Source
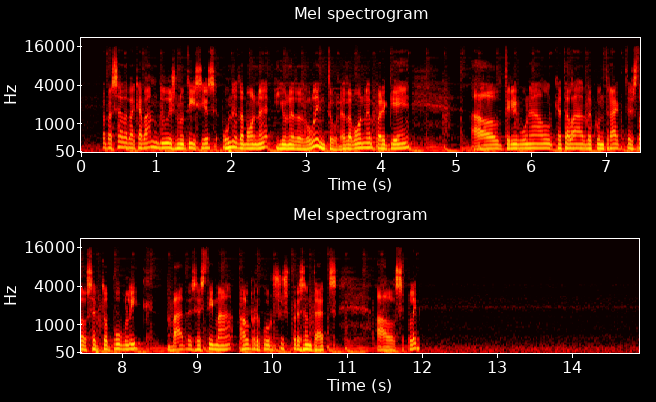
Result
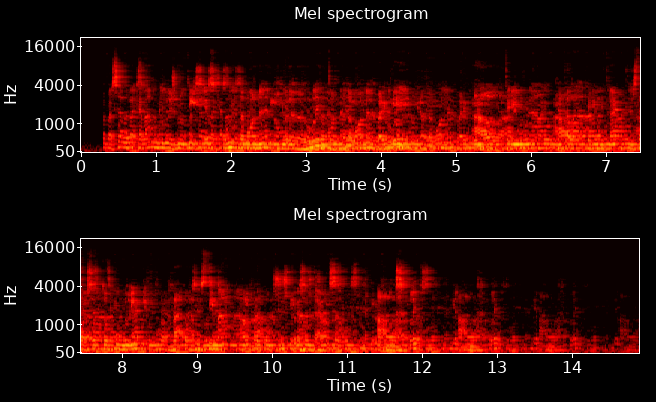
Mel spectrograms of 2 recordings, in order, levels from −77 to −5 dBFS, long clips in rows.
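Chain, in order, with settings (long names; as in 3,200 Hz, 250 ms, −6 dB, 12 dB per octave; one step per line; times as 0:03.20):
delay that plays each chunk backwards 304 ms, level −7 dB
tuned comb filter 57 Hz, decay 0.52 s, harmonics all, mix 90%
delay with a low-pass on its return 1,074 ms, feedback 46%, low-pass 2,200 Hz, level −3.5 dB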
